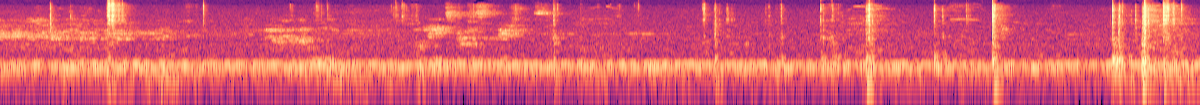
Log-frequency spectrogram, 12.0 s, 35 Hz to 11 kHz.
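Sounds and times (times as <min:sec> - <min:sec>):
lock parts clicking and tapping: 0:11.1 - 0:11.9.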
